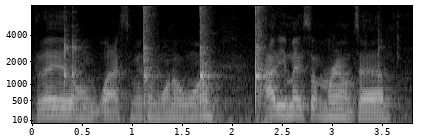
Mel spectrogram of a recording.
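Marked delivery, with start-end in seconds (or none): none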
